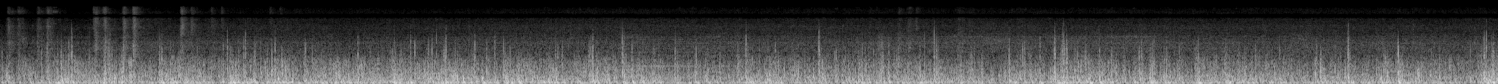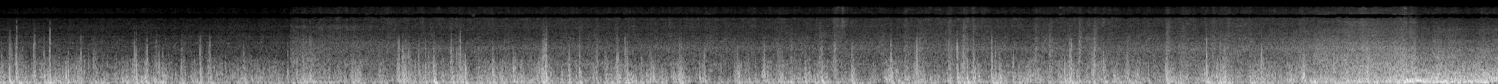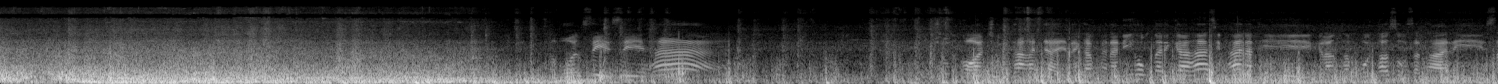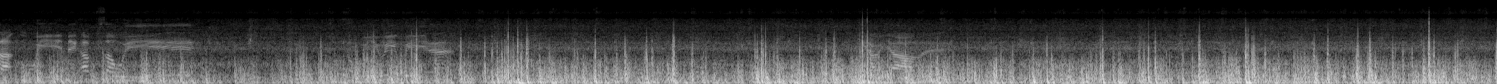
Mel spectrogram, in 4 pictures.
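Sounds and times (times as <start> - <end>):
wheels clicking over rail joints: 0.0 - 2.9
train rumble: 0.0 - 59.9
wind noise from window: 0.0 - 59.9.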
